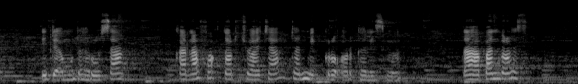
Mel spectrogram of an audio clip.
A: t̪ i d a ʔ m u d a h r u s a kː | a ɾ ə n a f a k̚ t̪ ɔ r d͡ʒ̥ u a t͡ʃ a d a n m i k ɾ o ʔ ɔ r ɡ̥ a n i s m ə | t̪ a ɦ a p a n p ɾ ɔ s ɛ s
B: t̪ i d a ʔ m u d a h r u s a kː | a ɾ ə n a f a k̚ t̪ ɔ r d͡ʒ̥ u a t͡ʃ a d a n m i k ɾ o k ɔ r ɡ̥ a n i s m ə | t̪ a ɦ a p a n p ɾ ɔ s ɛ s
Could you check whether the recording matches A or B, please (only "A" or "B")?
A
